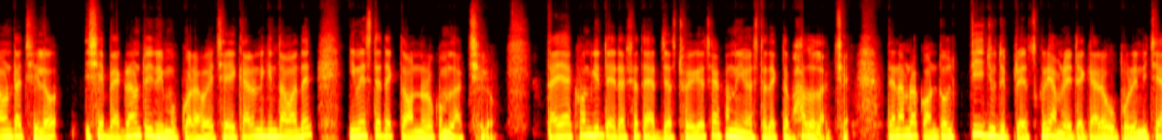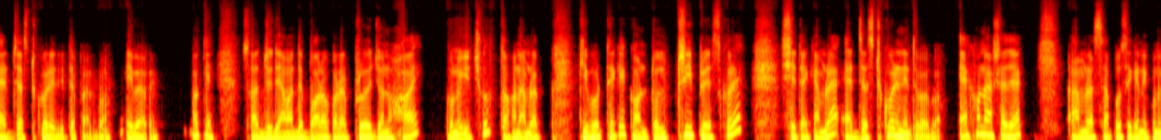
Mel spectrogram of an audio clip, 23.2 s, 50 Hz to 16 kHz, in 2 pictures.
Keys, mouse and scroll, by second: 8.4 click, 9.3 ctrl+t, 10.6-11.2 drag, 17.0 typing.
